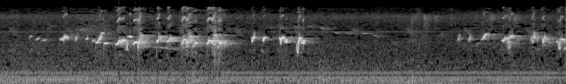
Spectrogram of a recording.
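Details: Sooty-headed bulbul singing energetically, red-eyed versus white-eyed: a run of bright whistled notes and chirps, a pause, then a shorter twittering phrase, with a soft constant hum behind.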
